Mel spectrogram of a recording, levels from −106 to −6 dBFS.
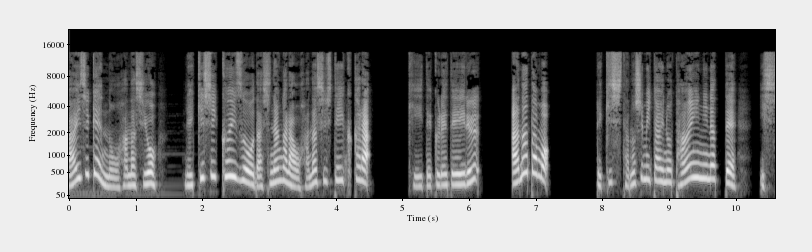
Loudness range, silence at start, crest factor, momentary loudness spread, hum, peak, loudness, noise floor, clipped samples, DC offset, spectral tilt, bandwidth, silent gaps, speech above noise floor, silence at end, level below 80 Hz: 2 LU; 0 s; 22 dB; 10 LU; none; -2 dBFS; -23 LUFS; under -90 dBFS; under 0.1%; under 0.1%; -3.5 dB/octave; 13.5 kHz; 4.58-5.08 s, 6.21-6.63 s, 7.22-7.90 s, 9.77-9.83 s, 10.24-10.36 s; over 68 dB; 0 s; -62 dBFS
